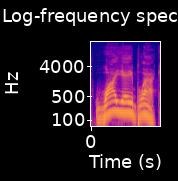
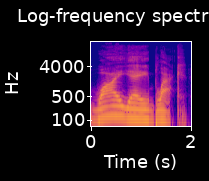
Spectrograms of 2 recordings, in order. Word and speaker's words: Yahya Black: Fifth round pick YA Black. Yes, it is pronounced Yaya Black.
